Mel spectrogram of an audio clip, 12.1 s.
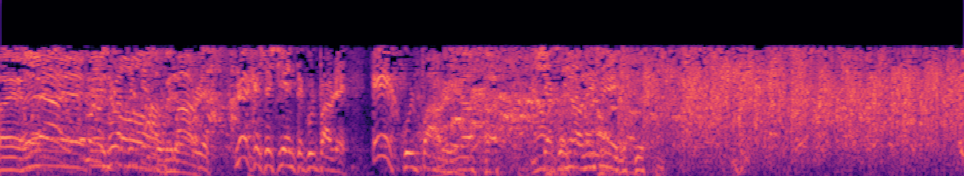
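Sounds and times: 
laughter: 0:00.3 - 0:03.6, 0:05.3 - 0:09.8
speech: 0:02.6 - 0:08.3
audience applause: 0:05.9 - 0:12.0.

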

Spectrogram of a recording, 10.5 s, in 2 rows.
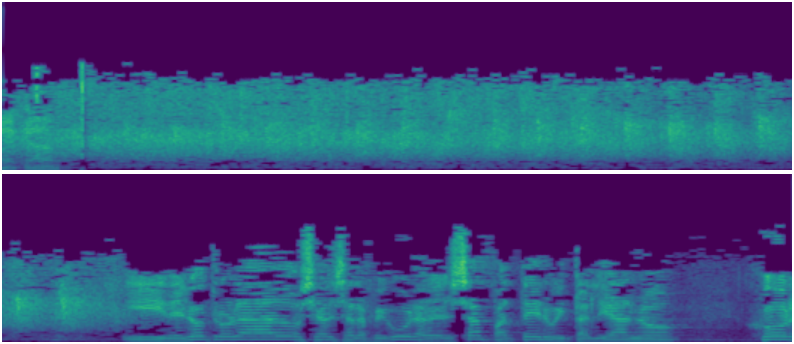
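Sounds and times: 
audience ovation: 0:00.0 - 0:06.1
speech: 0:00.2 - 0:00.6, 0:06.1 - 0:10.5.

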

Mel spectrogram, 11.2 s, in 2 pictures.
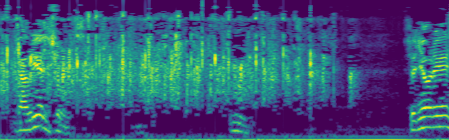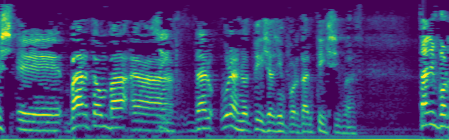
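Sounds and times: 
audience applause: 0:00.0 - 0:04.6
speech: 0:00.2 - 0:01.2, 0:02.9 - 0:03.2, 0:05.1 - 0:10.2, 0:10.9 - 0:11.2.

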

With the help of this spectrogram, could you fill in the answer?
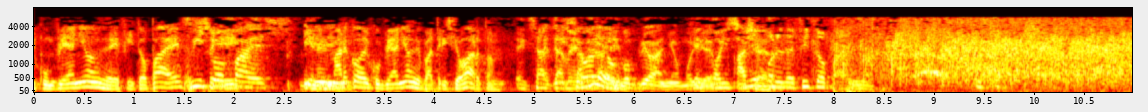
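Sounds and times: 
speech: 0:00.0 - 0:08.8
crowd applause: 0:08.0 - 0:10.9.

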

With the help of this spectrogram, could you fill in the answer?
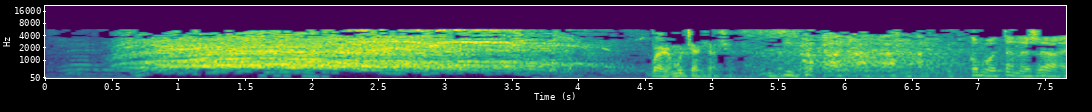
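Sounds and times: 
audience shouting together: 0:00.5 - 0:04.4
speech: 0:04.5 - 0:07.6
laughter: 0:05.2 - 0:07.3.

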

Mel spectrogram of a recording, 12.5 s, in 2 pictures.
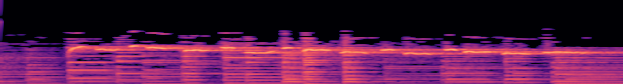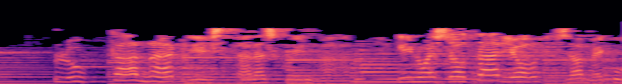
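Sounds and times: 
person whistling a tango melody: 0:00.6 - 0:06.9
speech: 0:07.6 - 0:09.6, 0:10.2 - 0:12.4.

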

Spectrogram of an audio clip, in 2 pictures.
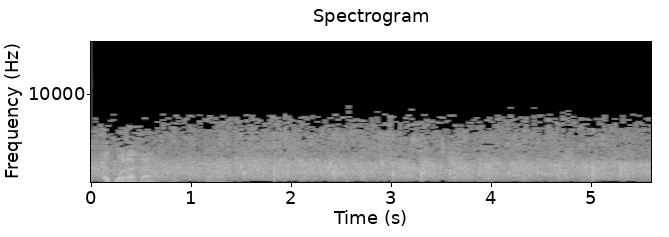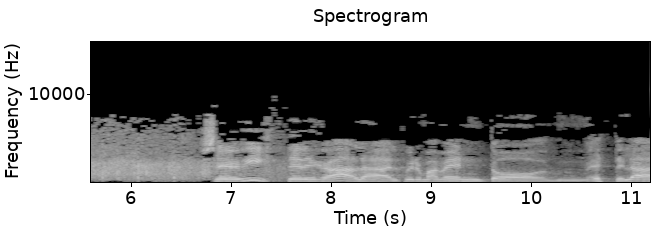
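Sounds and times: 
audience applause: 0:00.0 - 0:07.7
speech: 0:00.1 - 0:01.6, 0:06.7 - 0:11.1.

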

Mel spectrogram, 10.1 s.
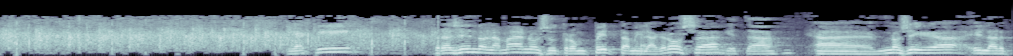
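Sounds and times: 
audience applause in a small venue on a city street: 0:00.0 - 0:04.8
speech: 0:02.9 - 0:03.8, 0:04.4 - 0:10.1.

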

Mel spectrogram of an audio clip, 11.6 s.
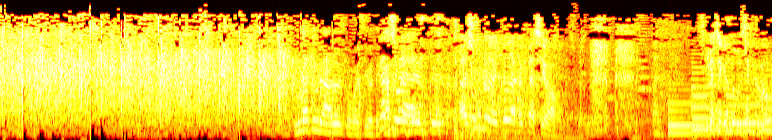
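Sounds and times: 
audience applause for a guest: 0:00.0 - 0:05.7
speech: 0:04.4 - 0:11.5
laughter: 0:05.2 - 0:10.2.

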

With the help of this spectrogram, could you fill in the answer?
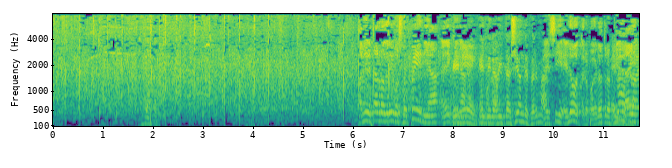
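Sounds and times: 
audience applause: 0:00.0 - 0:08.8
speech: 0:06.1 - 0:11.7.

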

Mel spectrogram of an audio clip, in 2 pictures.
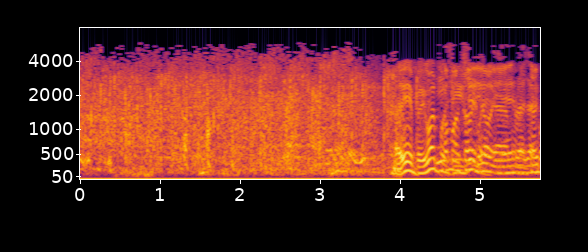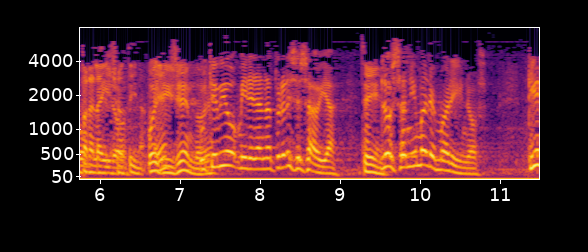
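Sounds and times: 
audience applause: 0:00.0 - 0:04.8
speech: 0:04.0 - 0:11.4.

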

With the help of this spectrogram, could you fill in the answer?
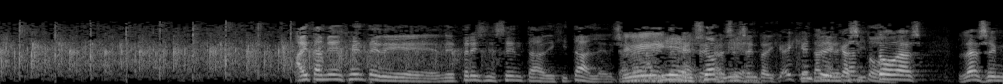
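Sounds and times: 
crowd applauding at a radio station event: 0:00.0 - 0:05.3
speech: 0:03.0 - 0:10.0.

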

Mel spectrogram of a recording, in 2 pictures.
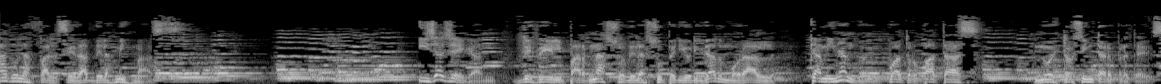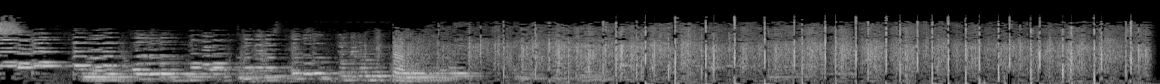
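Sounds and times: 
speech: 0:00.0 - 0:03.0, 0:04.2 - 0:13.1
tonal music: 0:00.0 - 0:21.9
audience ovation applause: 0:15.3 - 0:23.1.

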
